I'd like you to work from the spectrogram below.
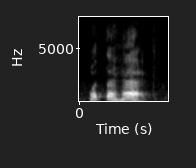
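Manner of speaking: loud, high disbelief; real shock at the fine print; surprised outburst. Real, not acted. Reading the hotel credit rules, a loud high outburst.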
